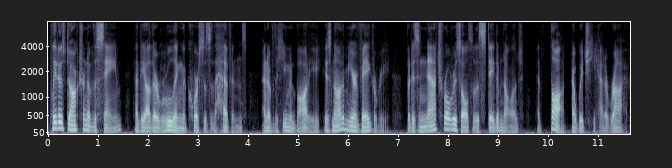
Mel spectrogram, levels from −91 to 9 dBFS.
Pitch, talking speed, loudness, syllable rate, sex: 95 Hz, 210 wpm, -20 LUFS, 6.0 syllables/s, male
